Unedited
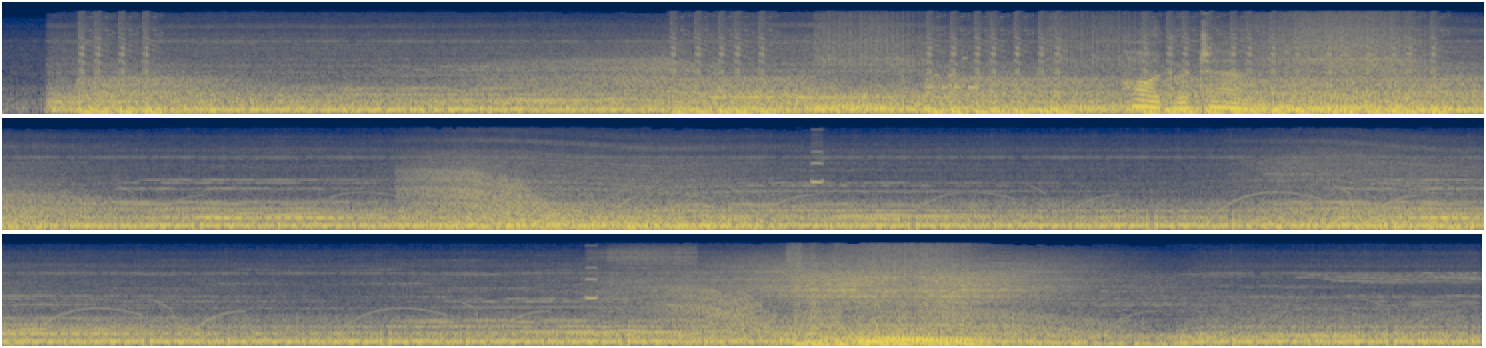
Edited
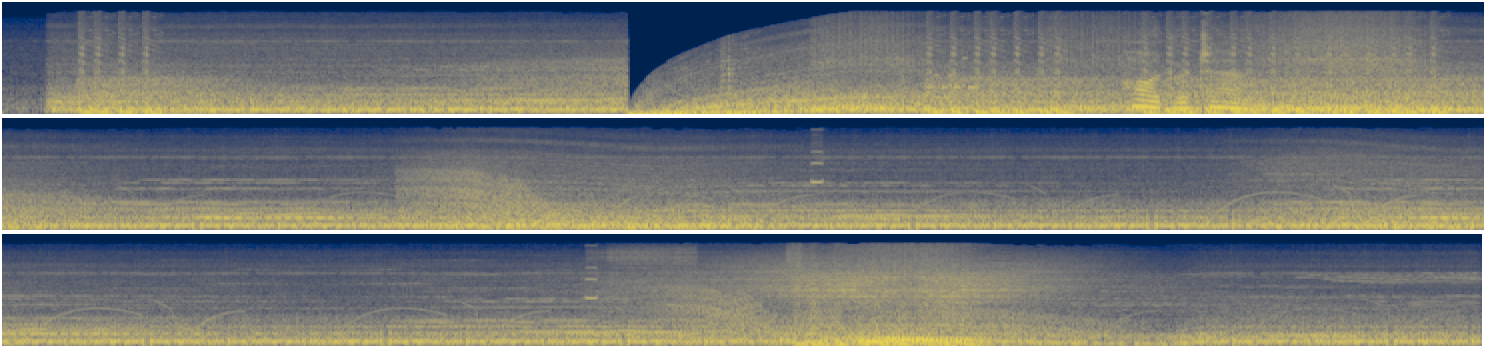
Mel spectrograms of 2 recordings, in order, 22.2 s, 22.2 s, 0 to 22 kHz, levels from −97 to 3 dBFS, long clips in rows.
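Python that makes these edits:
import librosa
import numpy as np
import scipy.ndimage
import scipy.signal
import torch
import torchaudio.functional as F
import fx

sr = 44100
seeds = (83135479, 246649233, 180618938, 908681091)

y = fx.edit(x, sr, fx.tape_start(start_s=3.12, length_s=1.12), tone=tone)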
